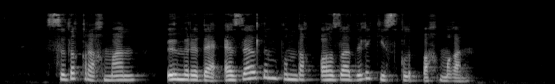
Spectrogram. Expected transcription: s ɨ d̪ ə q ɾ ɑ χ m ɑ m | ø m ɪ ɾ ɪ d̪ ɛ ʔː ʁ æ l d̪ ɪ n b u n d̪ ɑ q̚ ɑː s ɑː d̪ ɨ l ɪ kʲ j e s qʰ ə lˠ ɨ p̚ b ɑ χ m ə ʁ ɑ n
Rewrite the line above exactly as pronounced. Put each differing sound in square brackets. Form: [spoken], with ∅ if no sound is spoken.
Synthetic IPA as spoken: s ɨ d̪ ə q ɾ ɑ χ m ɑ [n] | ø m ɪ ɾ ɪ d̪ ɛ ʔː [z] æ l d̪ ɪ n b u n d̪ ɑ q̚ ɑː [z] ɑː d̪ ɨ l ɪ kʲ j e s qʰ ə lˠ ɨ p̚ b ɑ χ m ə ʁ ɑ n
